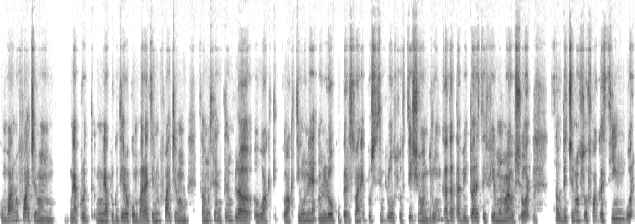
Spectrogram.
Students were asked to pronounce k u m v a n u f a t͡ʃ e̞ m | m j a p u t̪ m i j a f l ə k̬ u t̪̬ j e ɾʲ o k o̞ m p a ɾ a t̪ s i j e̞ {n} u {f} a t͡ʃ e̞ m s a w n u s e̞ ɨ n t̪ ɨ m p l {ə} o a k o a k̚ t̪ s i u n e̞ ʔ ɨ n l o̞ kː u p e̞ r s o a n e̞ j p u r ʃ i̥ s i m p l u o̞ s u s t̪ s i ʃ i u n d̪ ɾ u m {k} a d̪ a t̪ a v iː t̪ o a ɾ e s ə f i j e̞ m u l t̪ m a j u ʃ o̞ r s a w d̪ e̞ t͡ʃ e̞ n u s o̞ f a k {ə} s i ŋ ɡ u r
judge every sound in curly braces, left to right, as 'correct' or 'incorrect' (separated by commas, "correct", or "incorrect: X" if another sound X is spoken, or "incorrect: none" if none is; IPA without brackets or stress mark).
correct, correct, correct, correct, correct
